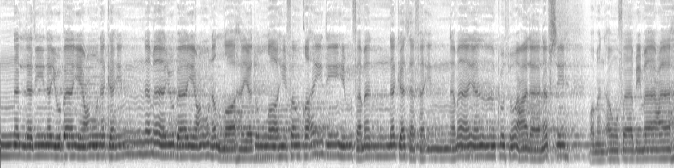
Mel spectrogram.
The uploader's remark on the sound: At the Houghton Masjid (West Street).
